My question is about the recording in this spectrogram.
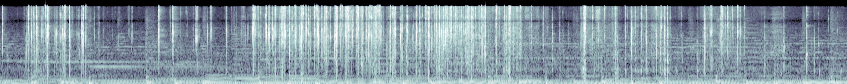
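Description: Close-up crinkling and clicking of packaging being handled, densest in the middle few seconds, over steady background music.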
